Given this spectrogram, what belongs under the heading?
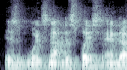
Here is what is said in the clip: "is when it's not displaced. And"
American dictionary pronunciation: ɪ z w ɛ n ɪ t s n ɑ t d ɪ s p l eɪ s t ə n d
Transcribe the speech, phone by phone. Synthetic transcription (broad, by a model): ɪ z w ɪ t s n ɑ t d ɪ s p l eɪ s t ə n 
